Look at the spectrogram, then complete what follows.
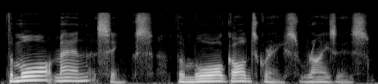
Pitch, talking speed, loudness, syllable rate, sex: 130 Hz, 145 wpm, -17 LUFS, 3.3 syllables/s, male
